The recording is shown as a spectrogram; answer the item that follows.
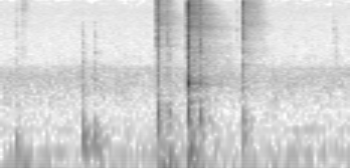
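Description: Computer keyboard typing: a few scattered keystrokes, with a quick louder group of keys about a second in, as a comma and a line break are typed into code.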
